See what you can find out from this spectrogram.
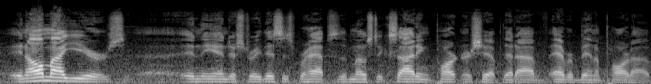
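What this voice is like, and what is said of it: Slightly hoarse voice. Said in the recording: “if I'm a little hoarse, it's because I talked about that a lot yesterday”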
